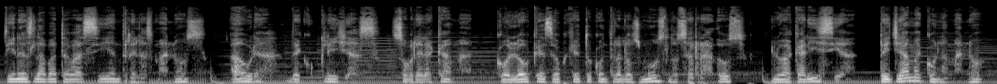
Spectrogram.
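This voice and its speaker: A man narrates a novel in a measured, solemn way. His voice has a middling pitch and is close on the mic, with music underneath. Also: steady tone. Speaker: audiobook narrator. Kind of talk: scripted literary narration. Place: small room indoors. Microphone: desk microphone close to the mouth, headphones. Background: soft music.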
